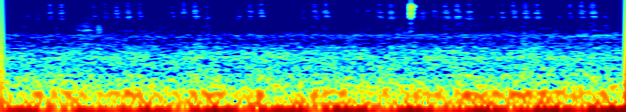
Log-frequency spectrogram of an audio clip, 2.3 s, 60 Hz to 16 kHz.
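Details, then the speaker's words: BMW E46 325Ci with misfires on cylinders 1, 2, 3 (codes P1343, P1345, P1347, P0444, P0102), after brake booster, spark plugs and fuel pump swaps; deep lumpy rumble barely holding about 500 rpm, then dies: rough low idle, cause not found. "it was around 500 RPMs like before but it dies what could that be bro"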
